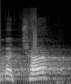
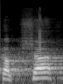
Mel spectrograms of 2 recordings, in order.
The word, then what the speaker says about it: कक्षा: लिखा है मेरे भाई यह जो कक्षा है आप जानते हो क पूरा है और यह अक्षा संयुक्त व्यंजन है और यह जो है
